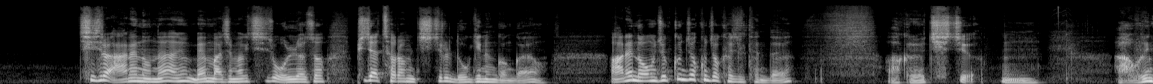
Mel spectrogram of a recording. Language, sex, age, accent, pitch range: Korean, male, 40-59, native, 115-160 Hz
